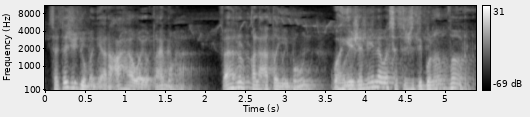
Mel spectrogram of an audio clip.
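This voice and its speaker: A man voicing a kind woman who speaks gently and reassuringly, in a roomy recording. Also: mid-range voice, expressive, quick pace, lightly acted. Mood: comforting. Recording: roomy echo.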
